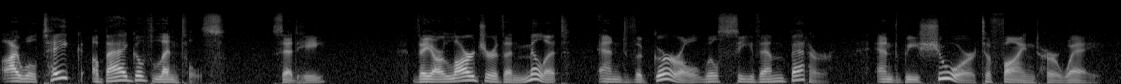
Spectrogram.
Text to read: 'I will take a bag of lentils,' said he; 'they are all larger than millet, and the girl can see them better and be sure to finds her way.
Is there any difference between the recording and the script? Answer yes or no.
yes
